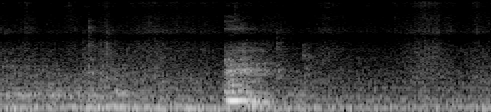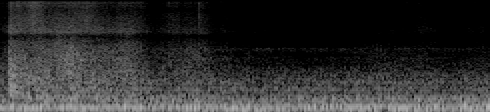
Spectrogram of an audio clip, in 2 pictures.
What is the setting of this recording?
elevator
